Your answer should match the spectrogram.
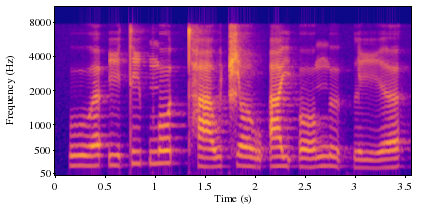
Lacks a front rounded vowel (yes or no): yes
